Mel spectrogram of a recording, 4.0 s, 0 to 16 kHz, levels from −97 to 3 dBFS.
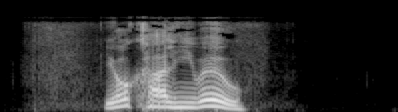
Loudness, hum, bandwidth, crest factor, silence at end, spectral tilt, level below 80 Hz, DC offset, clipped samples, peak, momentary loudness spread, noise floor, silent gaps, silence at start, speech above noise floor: -13 LUFS; none; 9 kHz; 16 dB; 1.55 s; -6.5 dB/octave; -52 dBFS; under 0.1%; under 0.1%; 0 dBFS; 10 LU; -70 dBFS; none; 1.05 s; 58 dB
